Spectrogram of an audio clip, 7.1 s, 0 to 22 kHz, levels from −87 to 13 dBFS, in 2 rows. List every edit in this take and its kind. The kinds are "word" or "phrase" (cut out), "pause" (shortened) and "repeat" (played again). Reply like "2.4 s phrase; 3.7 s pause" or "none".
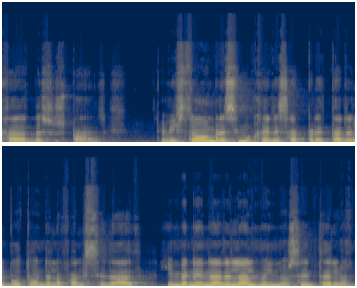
1.3 s pause; 5.1 s pause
